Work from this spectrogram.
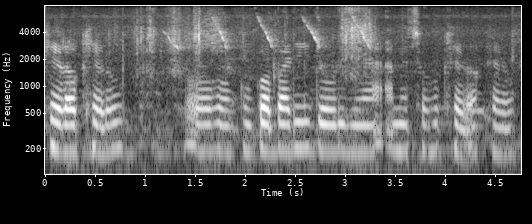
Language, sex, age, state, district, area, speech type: Odia, female, 45-60, Odisha, Sundergarh, rural, spontaneous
